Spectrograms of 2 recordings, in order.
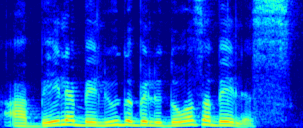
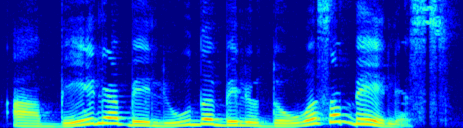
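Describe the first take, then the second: First: It is said at a fast pace. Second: It is said at a slow pace. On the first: "Mais rápido agora" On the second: "A gente começa devagar"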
